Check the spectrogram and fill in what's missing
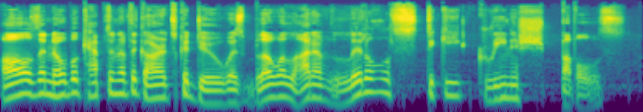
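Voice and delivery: ordinary delivery, nothing marked

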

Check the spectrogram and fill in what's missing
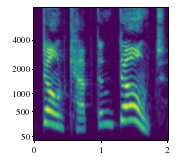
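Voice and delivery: very high, loud, drawn-out cry; desperate high-pitched begging; frantic plea. A narrator's reading. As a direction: cry out to stop him. Bartholomew begs captain to stop.

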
